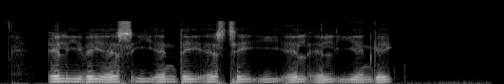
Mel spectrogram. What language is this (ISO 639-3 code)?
dan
